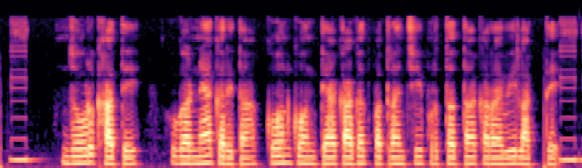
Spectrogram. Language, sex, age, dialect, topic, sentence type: Marathi, male, 41-45, Standard Marathi, banking, question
